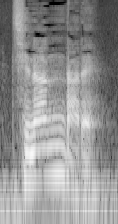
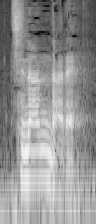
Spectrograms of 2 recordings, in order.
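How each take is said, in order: Both takes have the same delivery.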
